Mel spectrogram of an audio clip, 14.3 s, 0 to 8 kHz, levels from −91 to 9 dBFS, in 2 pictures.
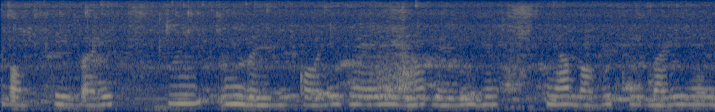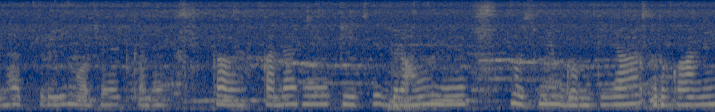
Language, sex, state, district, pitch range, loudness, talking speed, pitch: Hindi, female, Maharashtra, Aurangabad, 205-225 Hz, -39 LUFS, 130 wpm, 210 Hz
